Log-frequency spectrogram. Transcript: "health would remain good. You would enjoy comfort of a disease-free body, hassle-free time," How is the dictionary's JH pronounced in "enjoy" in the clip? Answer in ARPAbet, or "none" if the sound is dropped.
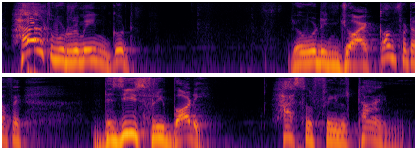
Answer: JH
